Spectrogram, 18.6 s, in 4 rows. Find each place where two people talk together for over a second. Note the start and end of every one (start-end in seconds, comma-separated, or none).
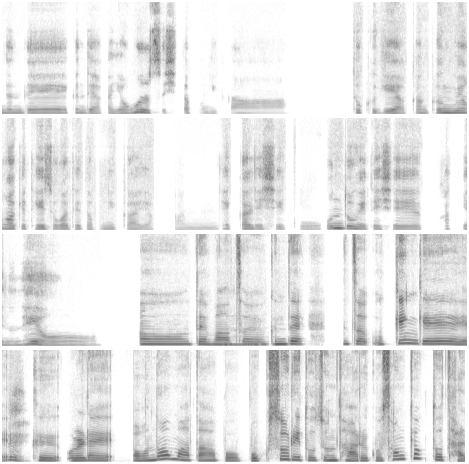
none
